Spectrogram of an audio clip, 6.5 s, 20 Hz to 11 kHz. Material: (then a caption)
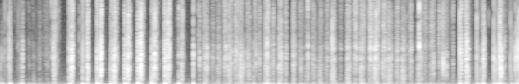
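Soap. Long pointed nails scratch quickly across a small, solid yellow bar of soap held in one hand. Rapid, uneven, dry clicks and scrapes, bright and crisp around 2.4 kHz, each cutting off instantly with no ring, over a faint hiss.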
